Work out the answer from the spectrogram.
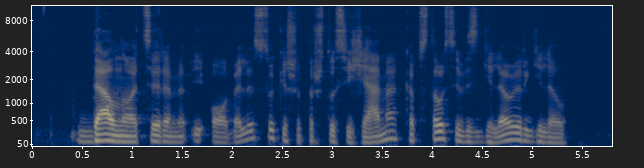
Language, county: Lithuanian, Vilnius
